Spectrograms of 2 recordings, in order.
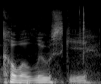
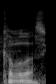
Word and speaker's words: Kowalewsky: So, looks like Kowalooski. Yeah. Kalaskki. Yeah. I tell people to spell it cow al, but when you say it, just don't look at it.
